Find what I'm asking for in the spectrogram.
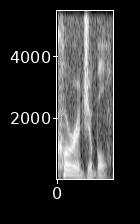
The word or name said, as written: corrigible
